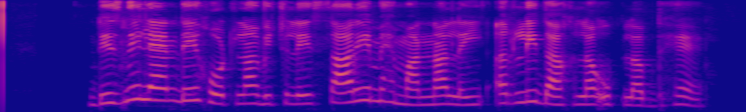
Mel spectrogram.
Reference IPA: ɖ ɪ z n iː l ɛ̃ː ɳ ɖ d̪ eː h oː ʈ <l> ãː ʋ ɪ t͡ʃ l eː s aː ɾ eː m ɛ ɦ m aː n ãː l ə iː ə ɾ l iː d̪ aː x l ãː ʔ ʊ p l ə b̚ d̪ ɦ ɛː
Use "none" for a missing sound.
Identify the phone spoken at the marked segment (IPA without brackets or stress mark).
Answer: l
